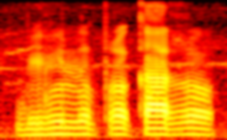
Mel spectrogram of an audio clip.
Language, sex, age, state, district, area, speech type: Odia, male, 45-60, Odisha, Rayagada, rural, spontaneous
